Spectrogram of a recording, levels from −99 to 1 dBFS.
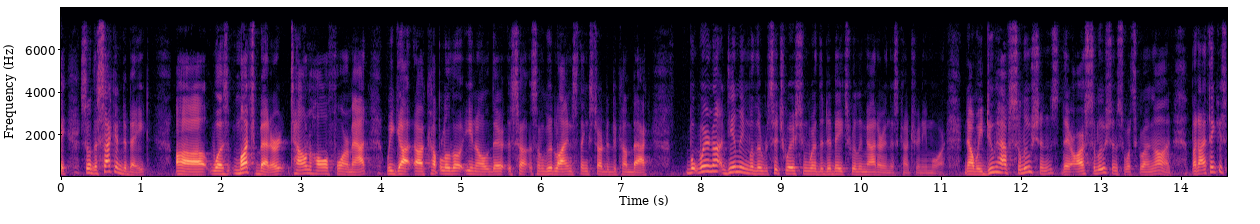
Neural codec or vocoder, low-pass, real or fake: none; 7.2 kHz; real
